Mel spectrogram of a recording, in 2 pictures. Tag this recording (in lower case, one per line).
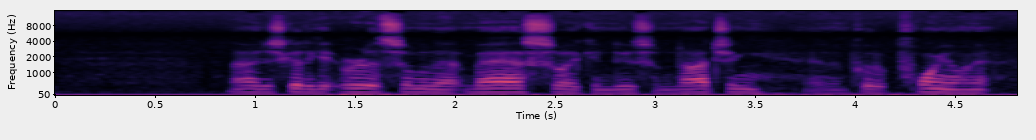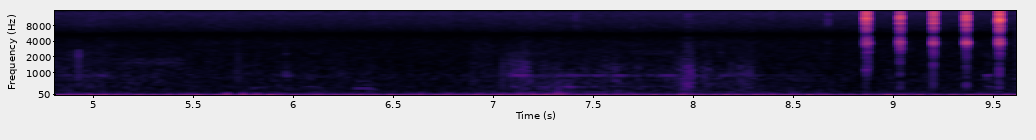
speech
